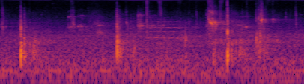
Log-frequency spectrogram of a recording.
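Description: Tennis ball struck by rackets during a rally: three sharp hits about a second and a half apart, over wind noise on the microphone.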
